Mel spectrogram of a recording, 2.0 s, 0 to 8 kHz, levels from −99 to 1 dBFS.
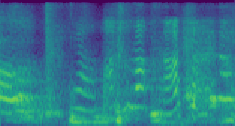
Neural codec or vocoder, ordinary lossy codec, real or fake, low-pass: codec, 24 kHz, 0.9 kbps, DualCodec; none; fake; 7.2 kHz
